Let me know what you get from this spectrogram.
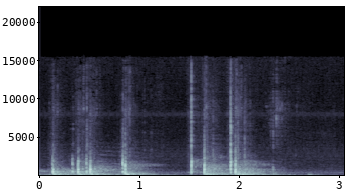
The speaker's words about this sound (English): Anyways, the crew heads to Vendel's Key. I knock shaving a haircut on his door.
